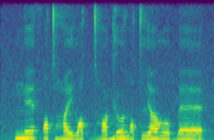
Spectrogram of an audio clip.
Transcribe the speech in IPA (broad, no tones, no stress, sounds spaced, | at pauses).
ŋ e θ ɛ tˤ ɦ e lʲ o tˤ dʱ ɒ ɡʲ o ð e tˤ lʲ ɒ ɣ o b ɛ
